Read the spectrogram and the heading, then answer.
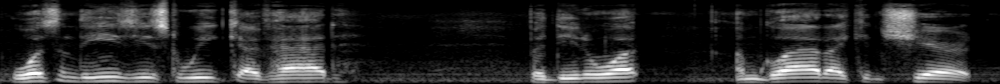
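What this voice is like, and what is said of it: Worn-out, nearly lost voice. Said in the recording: “my voice is gone. I'm a little lightheaded”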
